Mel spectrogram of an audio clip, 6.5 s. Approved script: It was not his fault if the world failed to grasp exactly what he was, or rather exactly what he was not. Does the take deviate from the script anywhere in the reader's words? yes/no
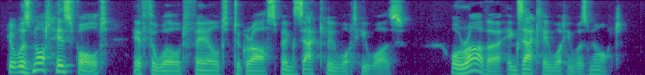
no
